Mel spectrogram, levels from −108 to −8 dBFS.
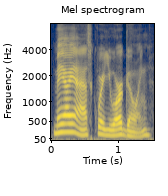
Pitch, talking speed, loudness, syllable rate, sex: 155 Hz, 270 wpm, -14 LUFS, 6.2 syllables/s, male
